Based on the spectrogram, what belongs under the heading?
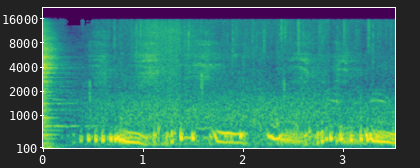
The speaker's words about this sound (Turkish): Güvercin sesiyle başladık.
